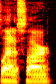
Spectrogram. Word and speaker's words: Ladisla: So, there, Prince Ladislar, I actually said his name right.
